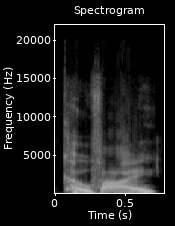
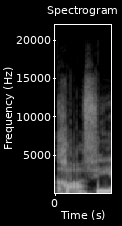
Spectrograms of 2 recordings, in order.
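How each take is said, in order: First: It is said to rhyme with lo-fi. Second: It is said like the word coffee. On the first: The speaker calls it wrong. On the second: The speaker calls it right.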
